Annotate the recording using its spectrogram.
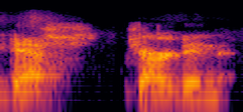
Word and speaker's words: Desjardins: Pretend it's not French, like the bank, and just say Desjardins.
